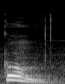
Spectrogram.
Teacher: mi mati yang ada tanda mati, tak boleh dengung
